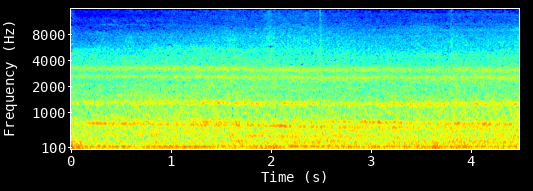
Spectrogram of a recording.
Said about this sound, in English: here is my train. It's two minutes early. Glad I am too.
